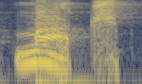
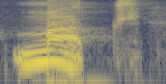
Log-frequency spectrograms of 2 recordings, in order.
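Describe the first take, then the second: The two takes are said the same way.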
